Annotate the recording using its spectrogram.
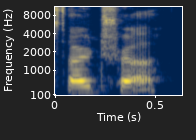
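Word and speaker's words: Sartre: Yeah, I can accept that the pronunciation is Sartra but I can accept it.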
